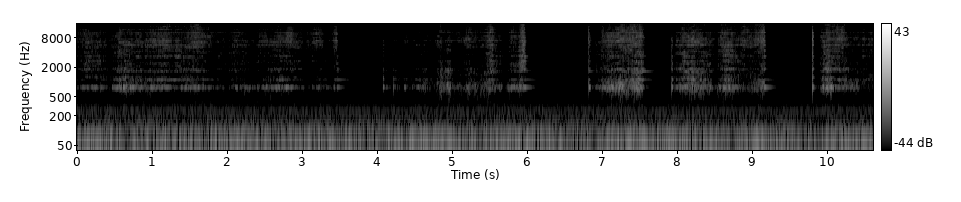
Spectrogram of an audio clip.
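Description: Long acrylic nails scratch and tap the side of a small clear glass jar with a black lid, filled with white contents. A steady, raspy scratching with a faint ringing tone runs in bursts separated by short pauses and a few sharp clicks, over a constant low hum.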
